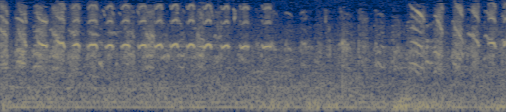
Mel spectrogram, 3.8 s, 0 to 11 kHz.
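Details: Splendid fairywren, subspecies melanotus (black-backed wren), in Victoria, Australia, December 2017, delivering a rapid high reeling trill of evenly repeated notes for two seconds, a brief pause, then another sharp burst of trilled notes.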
